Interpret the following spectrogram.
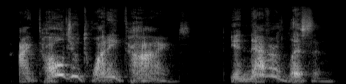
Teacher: for marge one common quality throughout her speech sounds is nasality · We definitely want nasal resonance for Marge. This is accomplished by lowering the soft palate. Imagine the sound going into the nasal cavity and feel those vibrations in the nose.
